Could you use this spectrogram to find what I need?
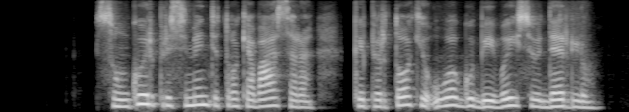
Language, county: Lithuanian, Vilnius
